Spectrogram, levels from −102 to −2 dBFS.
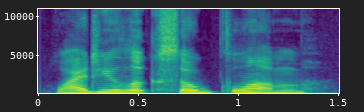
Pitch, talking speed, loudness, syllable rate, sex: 220 Hz, 240 wpm, -16 LUFS, 4.9 syllables/s, female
